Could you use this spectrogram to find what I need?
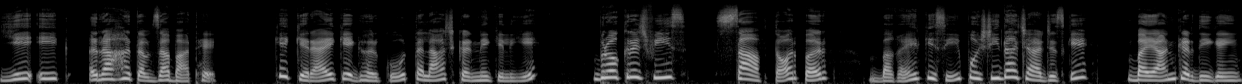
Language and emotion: Urdu, happy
